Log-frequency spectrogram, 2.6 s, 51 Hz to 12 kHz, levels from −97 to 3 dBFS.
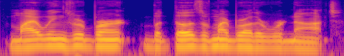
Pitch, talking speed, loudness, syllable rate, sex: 120 Hz, 255 wpm, -16 LUFS, 6.3 syllables/s, male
